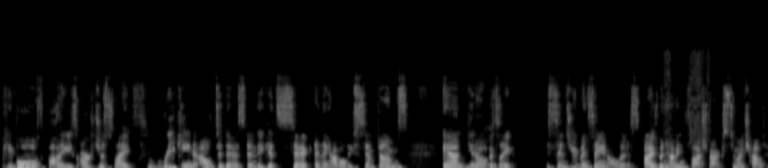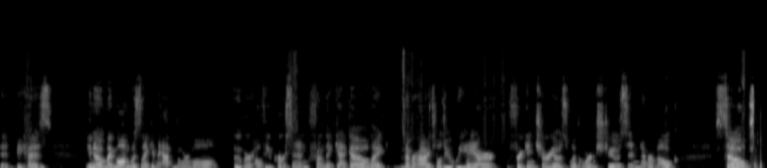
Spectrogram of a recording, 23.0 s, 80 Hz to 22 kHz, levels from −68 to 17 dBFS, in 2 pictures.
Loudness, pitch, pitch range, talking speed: -23 LUFS, 200 Hz, 180-230 Hz, 185 wpm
